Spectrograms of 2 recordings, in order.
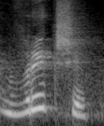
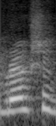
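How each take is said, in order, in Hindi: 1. पहले अक्षर में साफ़ 'ri' ध्वनि है। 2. पहले अक्षर में साफ़ 'ri' ध्वनि नहीं है। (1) "री की मात्रा है तो वृक्ष होना चाहिए" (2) "वृक्ष गलत उच्चारण होता है।"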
